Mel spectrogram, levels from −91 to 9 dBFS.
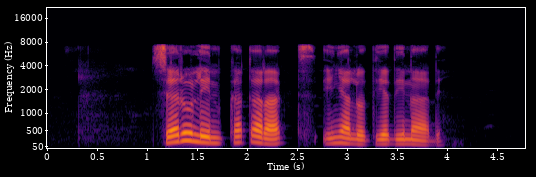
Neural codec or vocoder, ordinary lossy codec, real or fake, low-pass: none; none; real; 7.2 kHz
